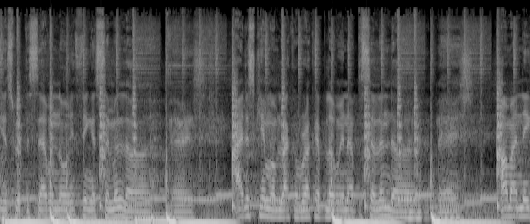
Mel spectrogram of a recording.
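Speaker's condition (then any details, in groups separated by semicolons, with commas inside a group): No condition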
